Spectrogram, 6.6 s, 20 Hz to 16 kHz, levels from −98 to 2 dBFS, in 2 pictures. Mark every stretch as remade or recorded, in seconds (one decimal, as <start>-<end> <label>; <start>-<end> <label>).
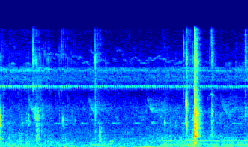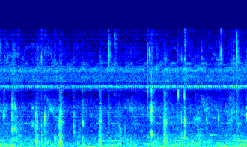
0.0-3.2 recorded; 3.2-5.5 remade; 5.5-6.6 recorded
